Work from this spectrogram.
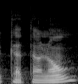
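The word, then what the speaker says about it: catalan: Bien, vamos a empezar con el catalán, que en francés se pronunciaría catalón. solamente le quitamos el acento del español y sería con esa an nasal típica del francés, catalón.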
